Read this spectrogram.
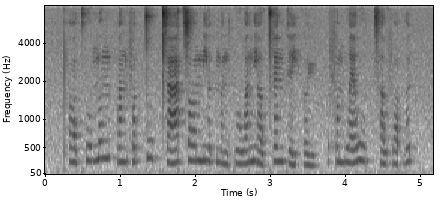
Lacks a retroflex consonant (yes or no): yes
